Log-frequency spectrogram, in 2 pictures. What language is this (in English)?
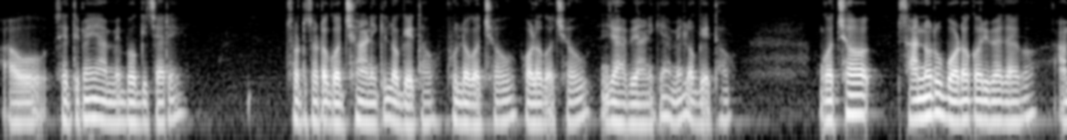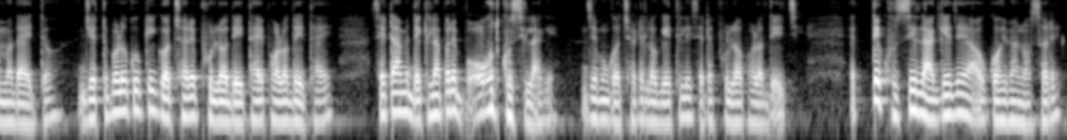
Odia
